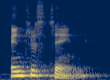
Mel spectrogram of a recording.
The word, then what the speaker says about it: interesting: debate seven boring boring interesting e silent interesting this e the letter e after t is silent interesting here interesting bus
